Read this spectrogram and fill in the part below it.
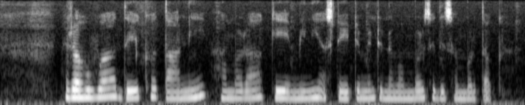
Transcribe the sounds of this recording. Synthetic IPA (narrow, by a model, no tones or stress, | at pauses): ɾəɦuʋad̪eːkʰt̪aːnihɐmɾakeminiəsʈeːʈmẽɳʈnɐʋə̃mbəɾsed̪ɪsə̃mbəɾt̪ɐk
